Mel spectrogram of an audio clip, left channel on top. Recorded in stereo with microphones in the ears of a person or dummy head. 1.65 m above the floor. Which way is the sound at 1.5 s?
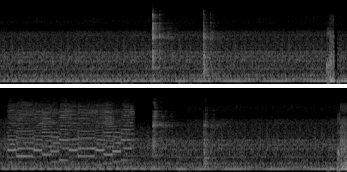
80° left.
